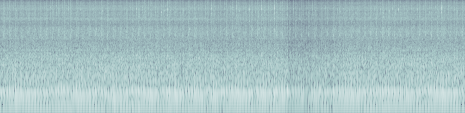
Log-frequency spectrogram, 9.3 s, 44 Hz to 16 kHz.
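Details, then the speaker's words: 1972 VW Super Beetle on its first start after rewiring, fuel gauge reading empty and engine smoking from two-cycle oil: deep, steady chuffing idle with an even beat and no knocks or hunting; idling smoothly, possibly on carburetor fuel only. "listen to her she curves she purrs"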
